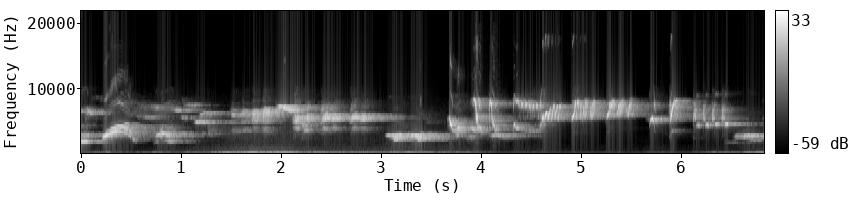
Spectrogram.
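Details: Orange-headed thrush, a young bird practising its song. It gives a rapid, varied stream of high twittering and warbled phrases with quick pitch jumps and short trills, over a soft low hum.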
